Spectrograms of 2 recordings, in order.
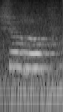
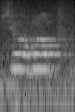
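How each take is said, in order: The two takes are said the same way.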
